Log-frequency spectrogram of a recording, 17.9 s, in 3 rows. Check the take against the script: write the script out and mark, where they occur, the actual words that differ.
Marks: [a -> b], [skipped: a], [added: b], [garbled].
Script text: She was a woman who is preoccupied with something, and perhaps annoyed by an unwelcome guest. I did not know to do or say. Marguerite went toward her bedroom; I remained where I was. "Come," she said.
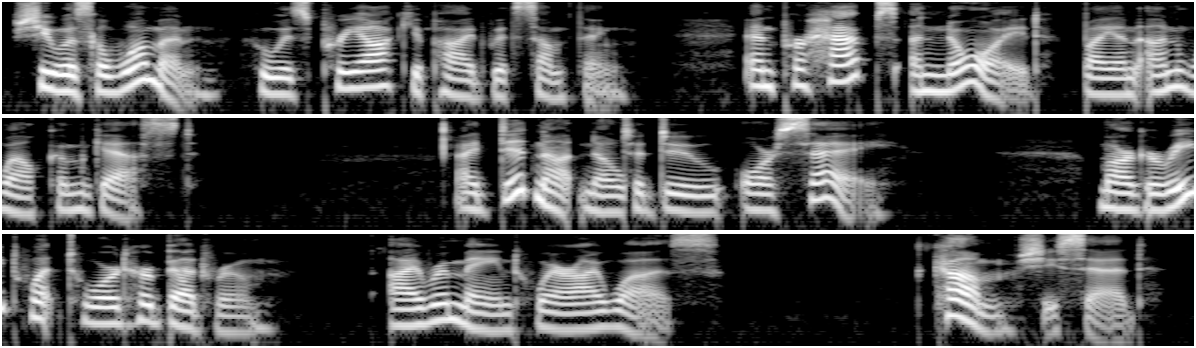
She was a woman who is preoccupied with something, and perhaps annoyed by an unwelcome guest. I did not know to do or say. Marguerite went toward her bedroom; I remained where I was. "Come," she said.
